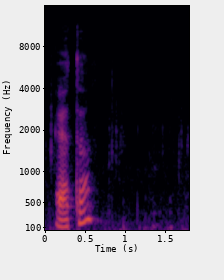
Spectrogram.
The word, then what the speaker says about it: это: Alors, kto это, que tu sais désormais écrire, kto это, comme ceci, donc avec un accent très prononcé sur le e, et donc notre o se réduit en a.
